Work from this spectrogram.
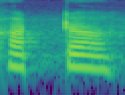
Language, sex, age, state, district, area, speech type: Odia, female, 30-45, Odisha, Kendujhar, urban, read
